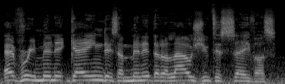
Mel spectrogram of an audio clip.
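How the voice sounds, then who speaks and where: A loyal veteran master of arms in a video game. He is blunt and protective, somewhat high in pitch for a man, with faint noise behind. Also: fairly even intonation, fast talker, a bit bright. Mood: urgent, blunt.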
